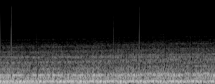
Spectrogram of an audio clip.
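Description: Sound design for an intro sequence: a low, steady rumbling drone with a faint hum and a few scattered faint clicks.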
